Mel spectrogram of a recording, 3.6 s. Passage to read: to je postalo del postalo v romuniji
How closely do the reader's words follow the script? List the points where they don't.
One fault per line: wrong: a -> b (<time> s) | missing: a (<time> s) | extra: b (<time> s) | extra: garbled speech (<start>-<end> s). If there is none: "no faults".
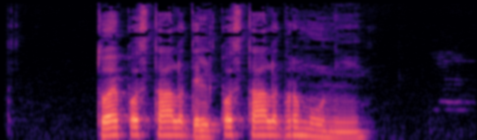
no faults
